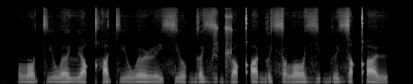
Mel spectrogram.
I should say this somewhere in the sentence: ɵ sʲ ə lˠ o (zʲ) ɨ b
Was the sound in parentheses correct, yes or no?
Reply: yes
